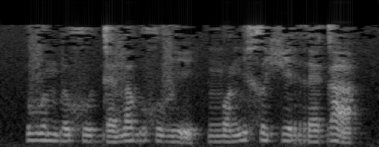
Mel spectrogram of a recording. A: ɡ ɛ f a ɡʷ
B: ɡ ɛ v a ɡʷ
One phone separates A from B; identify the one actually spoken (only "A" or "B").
B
